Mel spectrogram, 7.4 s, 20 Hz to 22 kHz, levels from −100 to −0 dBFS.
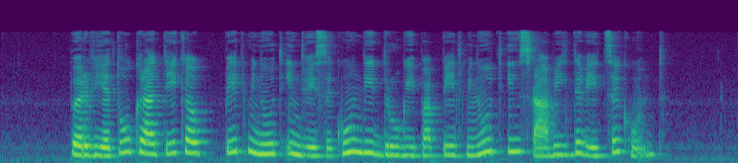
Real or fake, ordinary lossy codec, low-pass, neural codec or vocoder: real; none; 9.9 kHz; none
